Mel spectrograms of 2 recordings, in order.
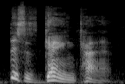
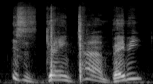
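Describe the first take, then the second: First: Slow, weighty declaration; slow emphatic. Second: Higher, energetic rally cry; hyped-up. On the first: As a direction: lay each word down slowly. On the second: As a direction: fire them up. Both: Real, not acted.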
